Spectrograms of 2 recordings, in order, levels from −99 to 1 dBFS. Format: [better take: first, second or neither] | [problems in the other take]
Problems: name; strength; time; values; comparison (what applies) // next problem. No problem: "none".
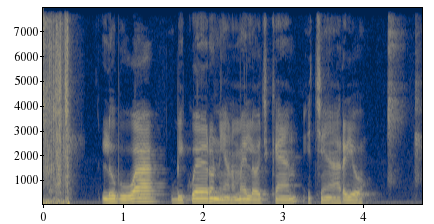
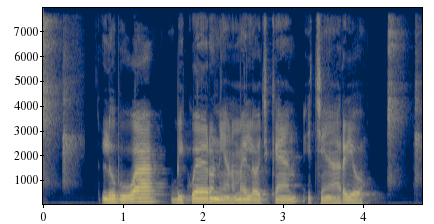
second | background sound (Tearing); 13 dB below the speech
